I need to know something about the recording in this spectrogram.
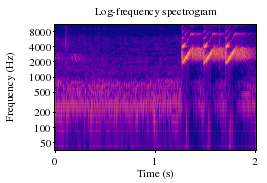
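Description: Bohante motorcycle alarm's siren sounding suddenly about a second in: a loud, fast run of rising chirps, about six or seven a second, as the remote button is held down to enter the vibration-sensor sensitivity setting.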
